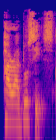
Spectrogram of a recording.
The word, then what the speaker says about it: paradosis: Now that word there, ordinances, is the word in the Greek, paradosis. I'll spell that for you. Paradosis, para, P-A-R-E, para, P-A-R-E. Then dosis is D-O-S-I-S, paradosis, right?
